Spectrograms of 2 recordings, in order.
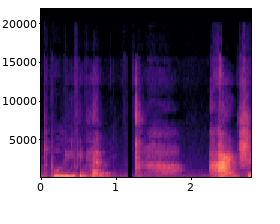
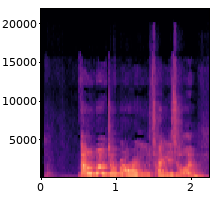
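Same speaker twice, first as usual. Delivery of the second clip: sugary high voice; 13 semitones higher, 7 dB louder than usual. Acted. Sweetly covering for absent Ashley.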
